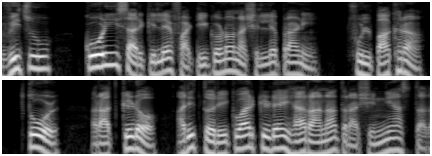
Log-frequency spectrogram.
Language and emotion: Goan Konkani, neutral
